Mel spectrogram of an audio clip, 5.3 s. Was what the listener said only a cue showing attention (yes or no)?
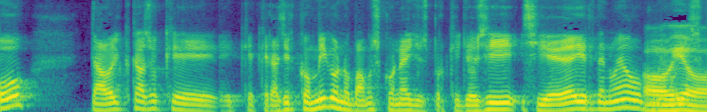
no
